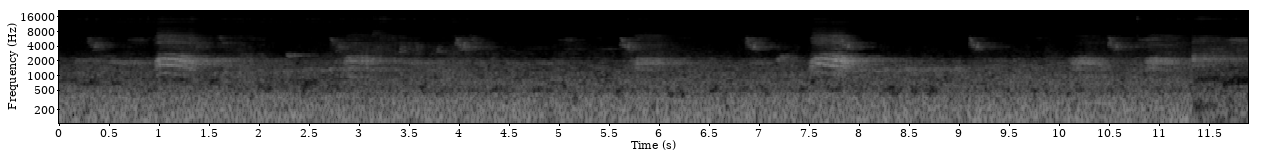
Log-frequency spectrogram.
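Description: Birds calling: about a dozen short calls, loudest about a second in and again near eight seconds, over a steady low background noise.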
